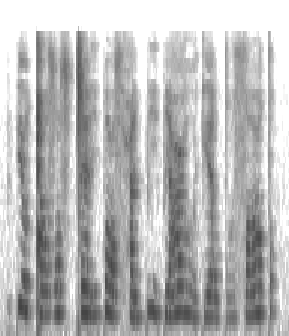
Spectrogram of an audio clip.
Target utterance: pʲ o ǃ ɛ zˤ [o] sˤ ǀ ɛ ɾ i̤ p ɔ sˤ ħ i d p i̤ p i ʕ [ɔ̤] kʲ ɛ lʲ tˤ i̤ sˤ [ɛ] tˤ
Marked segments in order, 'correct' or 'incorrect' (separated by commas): incorrect, correct, correct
